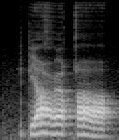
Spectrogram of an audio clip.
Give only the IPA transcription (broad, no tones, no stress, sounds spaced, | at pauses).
pʲ ɑ ʕ u q ɑ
